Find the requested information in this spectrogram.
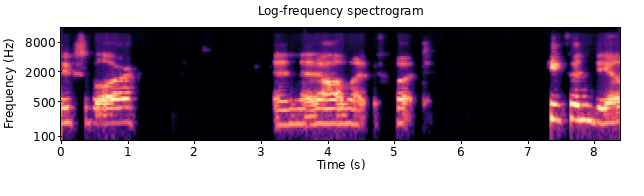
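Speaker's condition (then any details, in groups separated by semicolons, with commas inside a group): Parkinson's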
